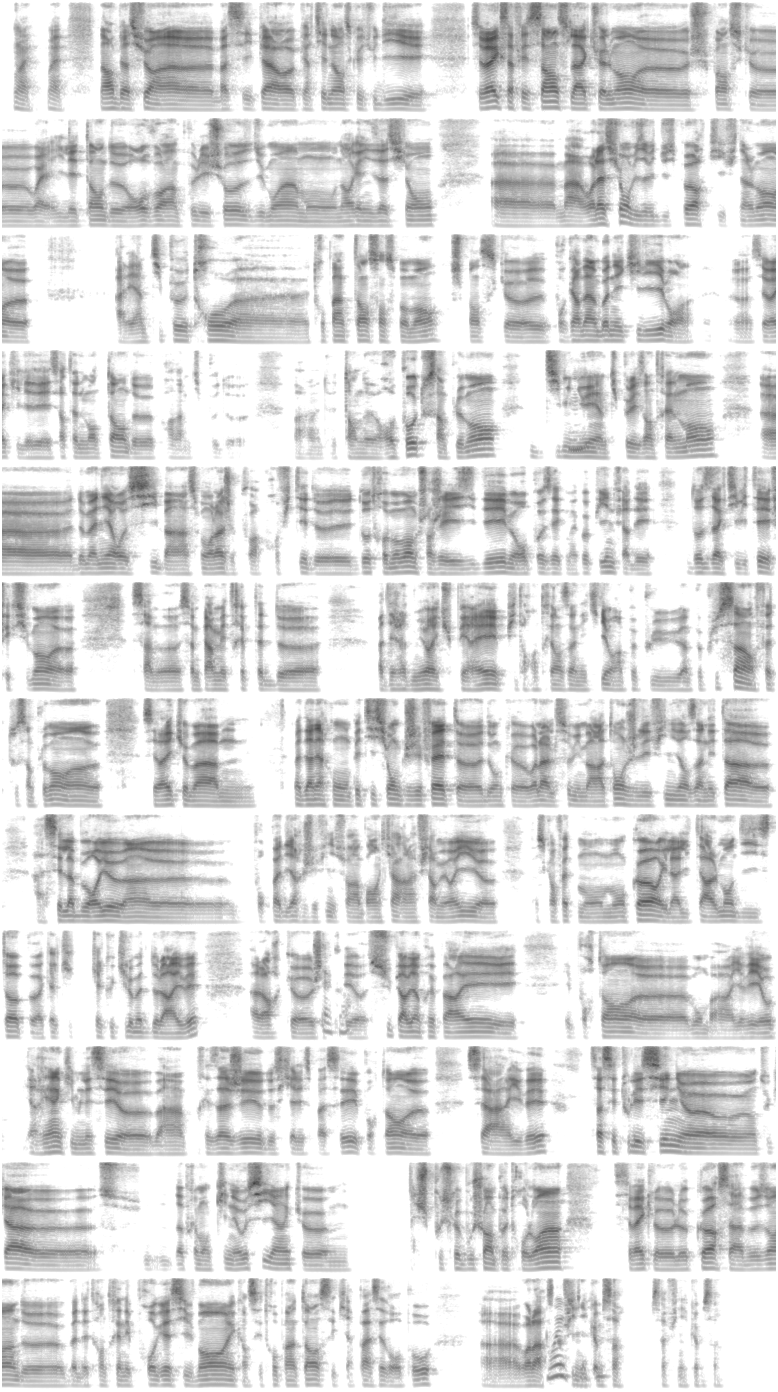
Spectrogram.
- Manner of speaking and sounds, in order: stressed: "super"
- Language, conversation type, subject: French, advice, Pourquoi est-ce que je me sens épuisé(e) après les fêtes et les sorties ?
